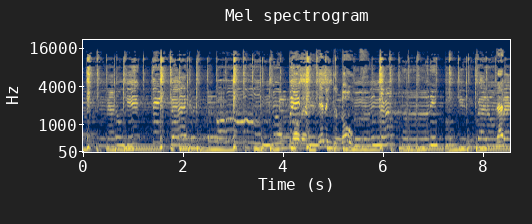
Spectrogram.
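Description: Live R&B band music: a male singer over bass, guitar and drums.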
